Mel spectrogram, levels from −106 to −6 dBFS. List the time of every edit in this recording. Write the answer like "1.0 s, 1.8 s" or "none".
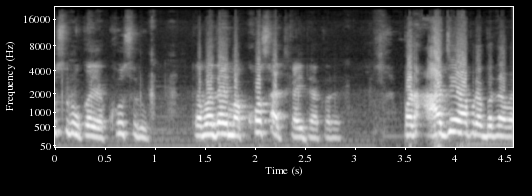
3.2 s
